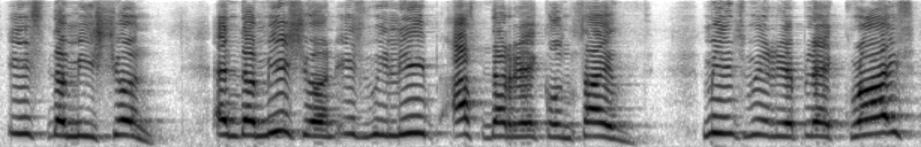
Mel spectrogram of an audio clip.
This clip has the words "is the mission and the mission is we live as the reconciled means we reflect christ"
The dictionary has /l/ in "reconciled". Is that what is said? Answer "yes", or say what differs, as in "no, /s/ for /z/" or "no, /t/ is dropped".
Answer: yes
